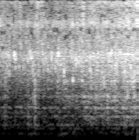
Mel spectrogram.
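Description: Tomatoes drop into hot mustard oil with chillies and sizzle steadily, a soft, continuous hiss of frying at moderate distance with no talking.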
